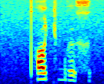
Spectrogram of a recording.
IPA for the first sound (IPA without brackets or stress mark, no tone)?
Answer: pʰ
